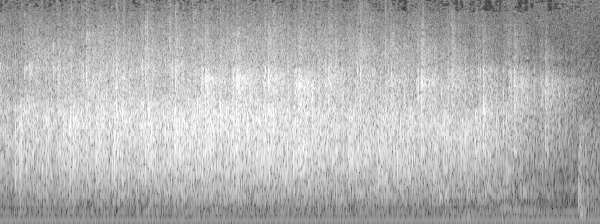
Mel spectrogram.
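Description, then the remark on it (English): Steady applause from an audience at a public meeting for the Hines Rays team representing the Hines Historic Gas Plant Partnership, a dense wash of many hands clapping at a loud, even level for several seconds before gradually thinning out toward the end. “Another round of applause for the Hines Rays team representing the Hines Historic Gas Plant Partnership.”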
